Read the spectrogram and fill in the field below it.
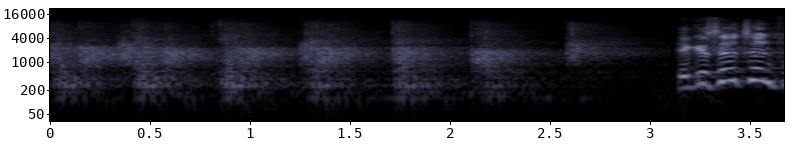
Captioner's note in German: Beifall Freie Demokraten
